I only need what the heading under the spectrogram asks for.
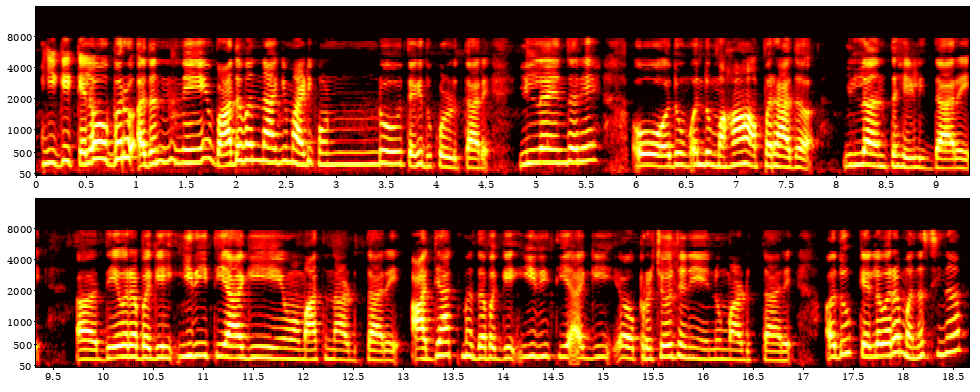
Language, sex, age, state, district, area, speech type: Kannada, female, 30-45, Karnataka, Shimoga, rural, spontaneous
